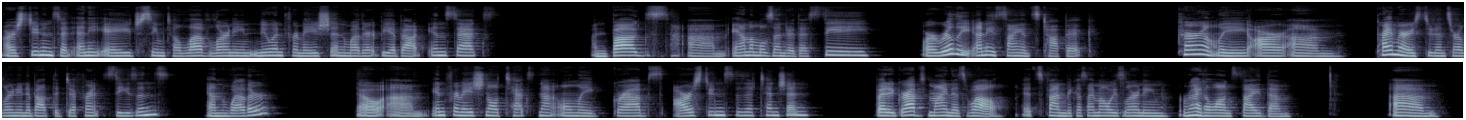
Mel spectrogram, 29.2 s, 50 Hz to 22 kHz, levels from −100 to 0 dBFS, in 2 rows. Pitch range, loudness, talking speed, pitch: 205-240 Hz, -31 LUFS, 135 wpm, 215 Hz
